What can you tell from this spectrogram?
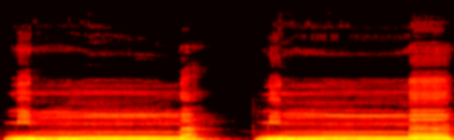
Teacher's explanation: mim nun bertasydid itu harus betul-betul lama, lebih lama daripada mad tabi'i. · Mim dan nun yang bertasydid kadarnya itu lebih lama. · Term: gunnah akmal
